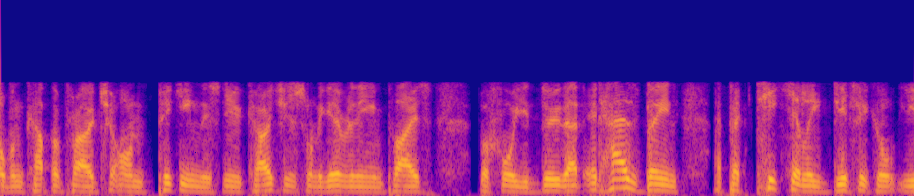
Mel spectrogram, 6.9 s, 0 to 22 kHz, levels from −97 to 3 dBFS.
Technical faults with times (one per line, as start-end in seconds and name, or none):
0.00-6.86 RealAudio 14.4 codec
